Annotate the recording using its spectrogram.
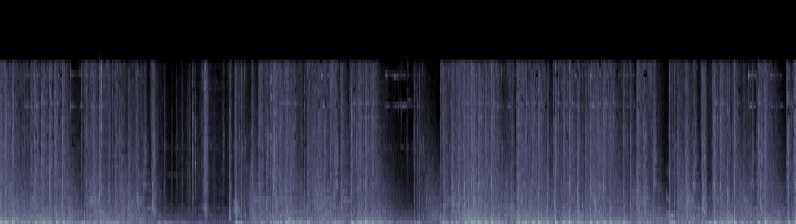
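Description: Rapid gunfire bursts out in quick, loud volleys.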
